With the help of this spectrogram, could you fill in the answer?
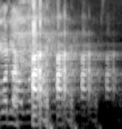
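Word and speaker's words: وانحر: ইন্না আতাইনাকাল কাউসার ফাসাল্লি লিরাব্বিকা ওয়ানহার, ফাসাল্লি লিরাব্বিকা ওয়ানহার, ওয়ানহার, ওয়ানহার। এই গলার ভেতর থেকে হেটা উচ্চারণ করবেন, হাই হুচি, হাই হাওয়াজ নয়।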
